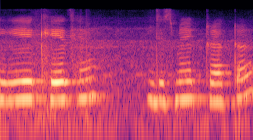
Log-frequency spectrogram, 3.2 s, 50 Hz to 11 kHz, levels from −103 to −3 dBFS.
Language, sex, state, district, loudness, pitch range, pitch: Hindi, female, Uttar Pradesh, Muzaffarnagar, -16 LUFS, 230-245 Hz, 240 Hz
